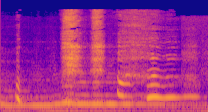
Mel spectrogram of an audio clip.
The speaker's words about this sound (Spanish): Y usted al primer probleminha, se pone a llorar como una Magdalena.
